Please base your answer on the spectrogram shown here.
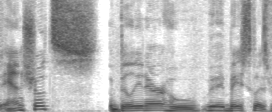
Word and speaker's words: Anschutz: Any discussion of Philip, is it pronounced Anschutz, the billionaire who basically is responsible for Gorsuch's career?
